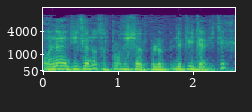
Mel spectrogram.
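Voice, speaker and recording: Noticeable background noise and audible room echo surround a man speaking at a moderate pace in a fairly high voice with ordinary pitch variation. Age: 60s. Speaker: patient association president. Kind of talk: radio interview. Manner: halting.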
